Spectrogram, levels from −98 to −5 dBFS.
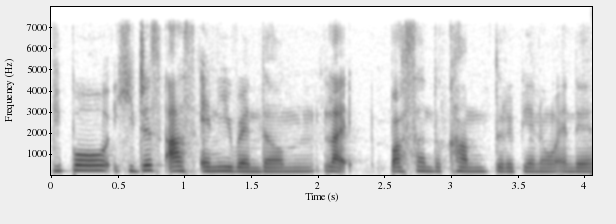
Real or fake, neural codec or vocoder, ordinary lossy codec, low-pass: real; none; none; 7.2 kHz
